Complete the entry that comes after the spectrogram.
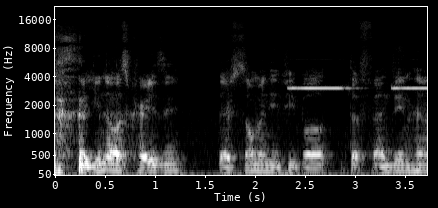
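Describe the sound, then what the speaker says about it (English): A thin, high electronic beep tone sounds for about half a second, then cuts off again, faint beneath a man's ongoing speech. "Sorry for that random beeping noise"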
